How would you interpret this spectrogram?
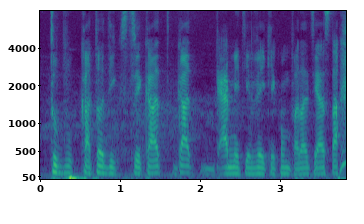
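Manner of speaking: low, measured intro narration; low mock-solemn announcer with pauses; ominous show narrator. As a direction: intone a spooky TV-show introduction. Parody of eerie TV intro narrator.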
